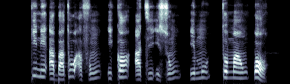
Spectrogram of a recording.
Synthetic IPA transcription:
ki˦nĩ˧ʔa˨ba˨tu˦wa̰˦˨fũ˨˦i˧kɔ˦a˦˨ti˧ʔi˨sũ˨˦ | i˧mũ˦ | to˦mãː˦˧ñ̩˦k͡pɔ˦˨

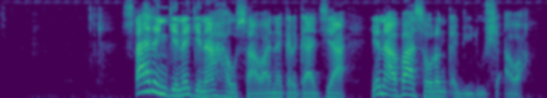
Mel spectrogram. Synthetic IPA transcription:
sʼaː˦ɽɪ˨ŋɡʲɪ˨nɐ˦ɡʲɪ˨naː˦ɦa˨wsaː˨waː˦na˦ɡɐ˦rɡaː˦d͡ʒɪ˦jaː˦ | jɐ˦naː˨baː˦˨sa˦wɽɔ˦ŋkʼɐ˨biː˦luː˦ʃɪ˦ʔa˦wa̰ː˨

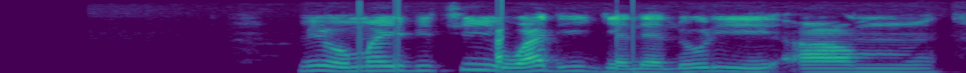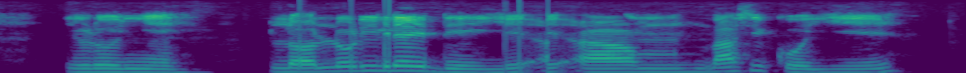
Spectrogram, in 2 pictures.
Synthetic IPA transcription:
mĩ˧˦o˨mã˧i˧bi˧ti˦i˦˨wa˨˦di˨˦i˦˨d͡ʒɛ̃˨lɛ˨lo˨˦ɾi˦a˧m̩ | i˨ɾo˨j̃ɛ̃˨ | lɔ˧˦lo˦ɾi˦lɛ˦i˦˨de˨ji˨˦i˦a˧m̩˧la˦si˦˨ko˨jiː˨˦

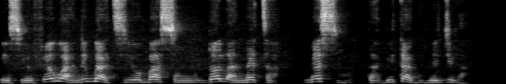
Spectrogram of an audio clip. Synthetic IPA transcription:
e˨si˨o˨fɛ˨˦wa˦˨nĩ˨˦ɡ͡ba˦˨ti˨˦o˧ba˦sũ˧dɔ˦la˦˨mɛ˦ta˨ | mɛ˦sũ˨˦ta˨bi˨˦ta˦˨bi˨˦me˦d͡ʒi˦˨la˨˦

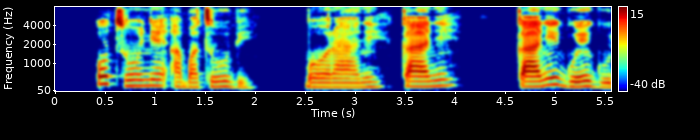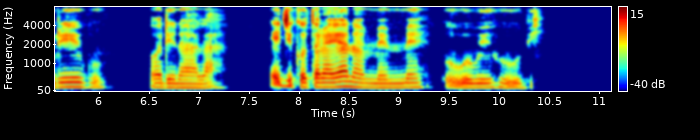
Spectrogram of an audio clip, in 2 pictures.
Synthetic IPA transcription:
o˦tʊ˨o˦ɲe˦ʔa̰˨ɡ͡ba˨to˦o˦bi˨ | k͡pɔ˨ɾa˨a˨ɲɪ˦˨ | ɲ˦ | ka˨a˨ɲɪ˦ɡʷu˨e˦ɡʷu˨ɾe˦ɡʷu˦ | ɔ˨dɪ˨na˨la̰˨ | ḛ˦d͡ʒi˨kɔ˨ta˨ɾa˨ja˦na˨m̩˨me˨m̩˦me˦o̰˨wḛ˦we˦ɦo̰˦bi˨

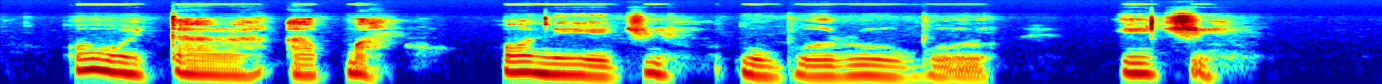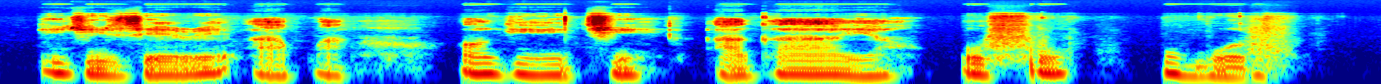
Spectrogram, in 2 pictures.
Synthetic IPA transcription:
o˦ŋʷe˨ta˨ɾa˨a˨k͡pa˨ | ɔ˦ne˨e˨d͡ʒi˦ | u˨bo˨ɾu˦˨bo̰˨ɾo˨˦˨ | e˦d͡ʒi˨zḛ˨ɾḛ˦ʔa˨k͡pa˨ | ɔ˦ɡɪ˦e˨d͡ʒi˦a˨ɡa˦ja˦ | o˦fu˦ | u˨ɡ͡bo˨ɾo˨

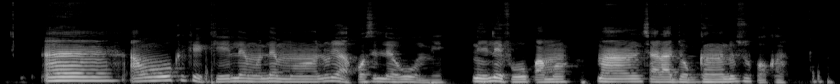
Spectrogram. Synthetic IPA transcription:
ɛ˦a˨w̃ɔ̃˧˦wo˦ke˦ke˦˨kʰe˨˦lɛ˦mɔ̃˧lɛ˦mɔ̃˧lo˦ɾi˦a˦˨kɔ˨˦s̬i˦lɛ˦˨wo˦o˨mĩ˨˧˦ | nĩ˦˧le˦˨fo˨o˦k͡pa˧mɔ̃˦mãː˦˧n̩˦ʃa˧ɾa˧d͡ʒɔ˧ɡã˧lo˦s̬u˦˨kɔ˨kã˧

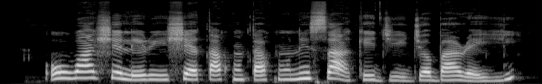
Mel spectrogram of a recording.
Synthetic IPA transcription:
o˦wa˦ʃe˦˨le˨˦ɾi˧i˧ʃɛ˦ta˧kũ˧ta˧kũ˧nĩ˦sa˦˨ke˧d͡ʒi˨i˨d͡ʒɔ˧ba˧ɾɛ˨jiː˨˦

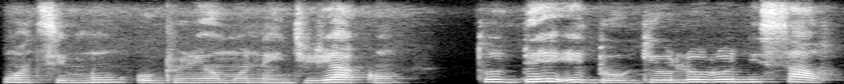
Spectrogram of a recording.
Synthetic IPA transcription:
w̃ɔ̃˦ti˧mũ˦o˧bĩ˨ɾ̃ĩ˨ɔ˧mɔ̃˧nã˨ĩ˨d͡ʒi˨˦ɾi˦a˦˨kã˧ | to˦be˦e˦˨do˨ɡĩ˧o˧lo˦ɾo˦nĩ˦sa˦˨θ

